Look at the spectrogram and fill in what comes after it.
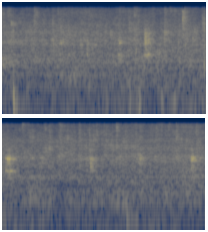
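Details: American Home automatic top-load washer that washes but won't spin-dry (customer reports ERR code): steady gentle trickle of water running into the tub with soft splashes and drips, no pump or valve noise; normal fill.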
